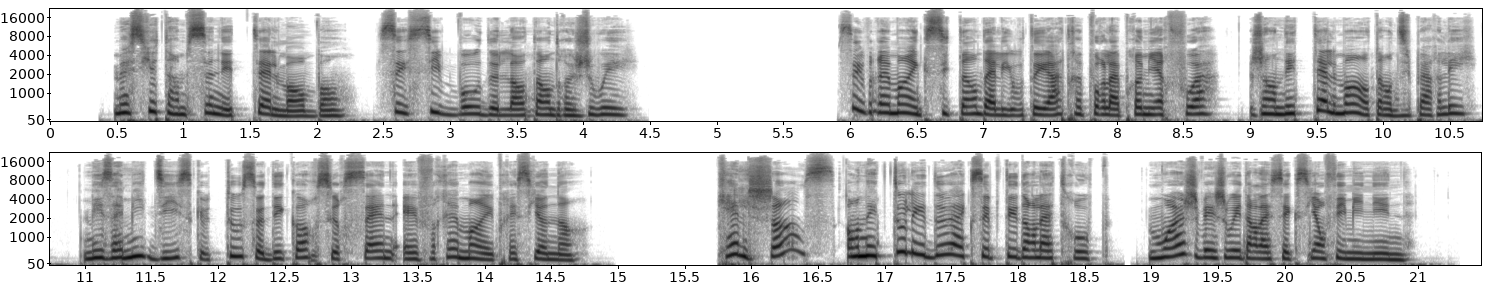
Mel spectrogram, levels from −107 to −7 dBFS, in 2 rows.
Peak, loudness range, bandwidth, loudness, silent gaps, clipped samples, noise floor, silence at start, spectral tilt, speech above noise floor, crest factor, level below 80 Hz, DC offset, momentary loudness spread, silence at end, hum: -6 dBFS; 5 LU; over 20 kHz; -23 LUFS; 4.48-5.90 s, 14.97-15.73 s, 18.79-18.84 s; under 0.1%; under -90 dBFS; 0.5 s; -3.5 dB/octave; over 67 dB; 18 dB; -48 dBFS; under 0.1%; 8 LU; 0.55 s; none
